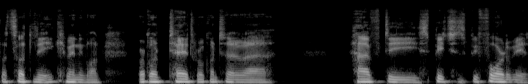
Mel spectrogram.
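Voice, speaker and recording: A man's somewhat breathy voice at a medium pitch, monotone and flat, on a very clean recording with a silent background. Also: fairly quick pace. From Ireland. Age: 40s. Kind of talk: casual podcast conversation.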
